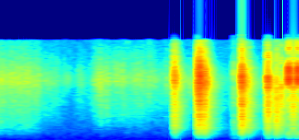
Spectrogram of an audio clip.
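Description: Bubble wrap being popped by hand: three or four sharp, loud pops in quick succession in the second half, after a quieter stretch of handling.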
